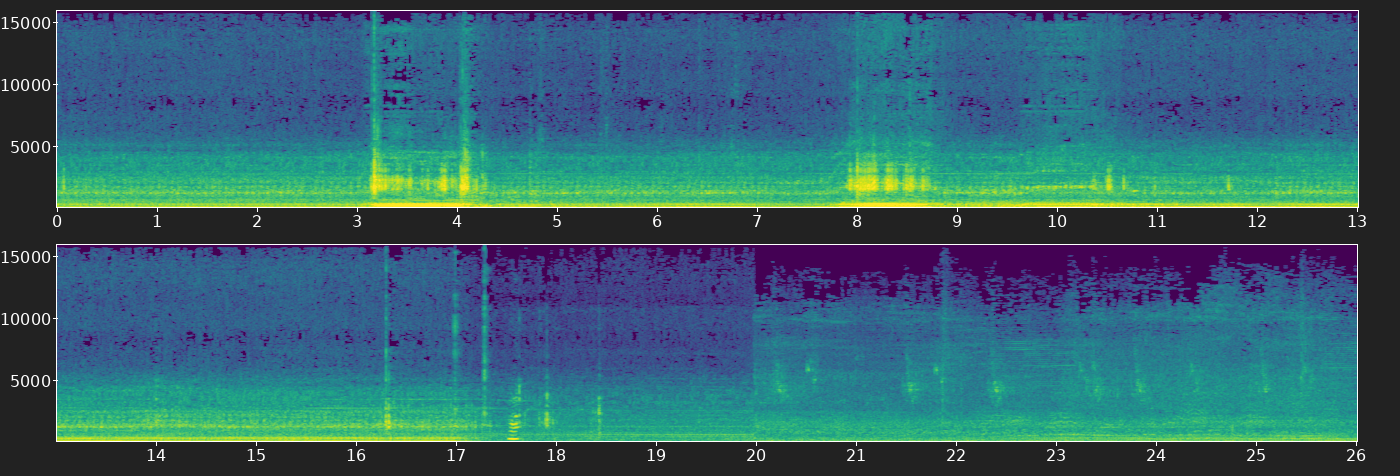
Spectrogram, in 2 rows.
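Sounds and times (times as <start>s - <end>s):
motorcycle engine revving: 0.0s - 17.4s, 20.0s - 26.0s.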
